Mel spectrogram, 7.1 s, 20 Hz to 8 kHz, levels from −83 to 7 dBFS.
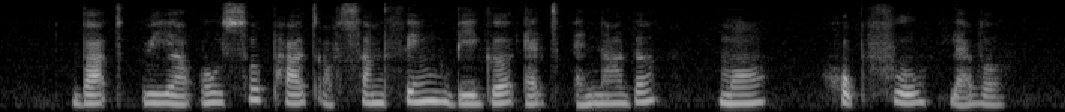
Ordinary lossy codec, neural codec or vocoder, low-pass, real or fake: MP3, 64 kbps; vocoder, 44.1 kHz, 128 mel bands, Pupu-Vocoder; 7.2 kHz; fake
